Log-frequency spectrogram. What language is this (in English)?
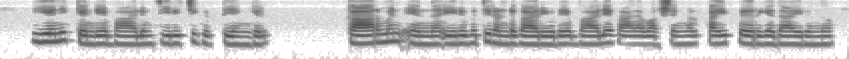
Malayalam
